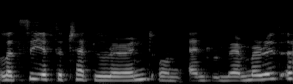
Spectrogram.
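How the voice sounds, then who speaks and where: A woman with a German accent speaks at a moderate pace. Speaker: streamer and interviewer. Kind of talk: live stream interview. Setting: live stream voice chat. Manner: halting.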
